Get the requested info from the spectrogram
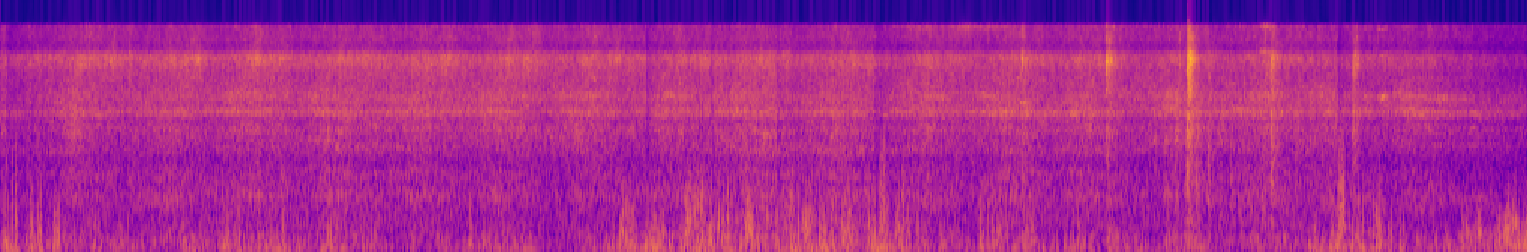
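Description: Freight train of container wagons rolling past close by: a steady loud rumble of steel wheels on rail, with scattered sharp clicks from the wheels.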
